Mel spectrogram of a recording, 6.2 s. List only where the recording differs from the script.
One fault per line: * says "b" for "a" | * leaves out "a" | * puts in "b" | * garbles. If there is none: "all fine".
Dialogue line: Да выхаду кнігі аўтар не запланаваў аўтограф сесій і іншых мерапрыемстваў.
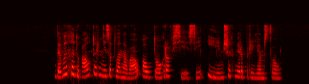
* leaves out "кнігі"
